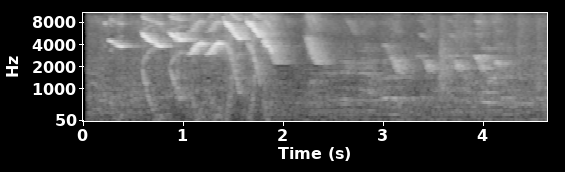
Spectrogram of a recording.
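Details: Captive double-collared seedeater from a breeder in Salvador, Bahia, Brazil, singing a fast burst of high, bright whistled notes with sharp sweeping slides, repeated quickly for about two seconds, then softer scattered chips fading off.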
